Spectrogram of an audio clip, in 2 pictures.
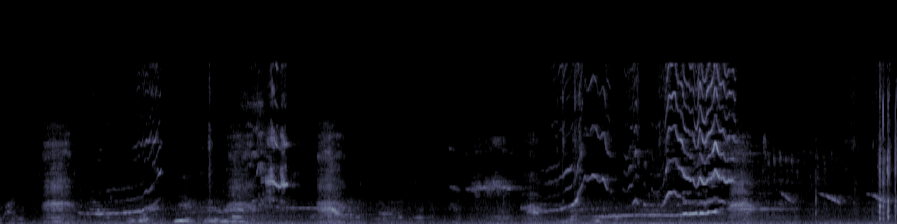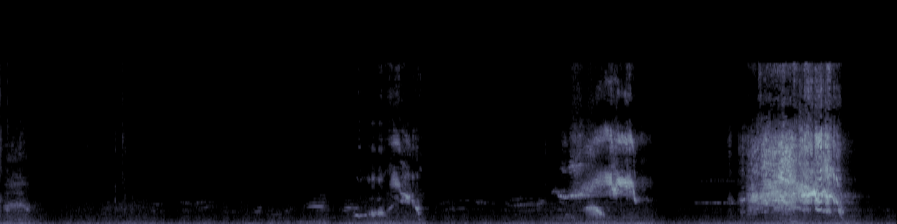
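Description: Silvered leaf monkey giving thin, high squeals and rising whines, with a harsh burst near the end.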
